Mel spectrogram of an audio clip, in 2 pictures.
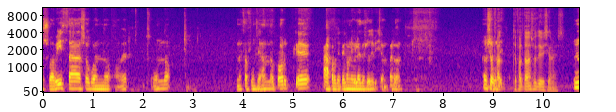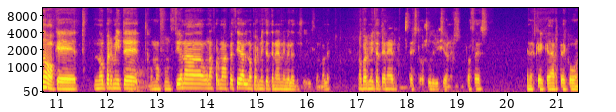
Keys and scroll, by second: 1.0 shift+f, 2.0 3, 3.4 shift+f, 4.7 3, 18.4 super+d, 18.9-19.9 typing.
